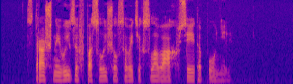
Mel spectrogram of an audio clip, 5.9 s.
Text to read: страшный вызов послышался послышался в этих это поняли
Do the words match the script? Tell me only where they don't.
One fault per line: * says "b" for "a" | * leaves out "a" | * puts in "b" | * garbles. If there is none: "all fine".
* leaves out "послышался"
* puts in "словах все"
